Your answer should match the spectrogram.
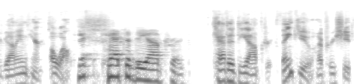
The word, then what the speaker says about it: catadioptric: The most often known compound telescope is well, they're also called Cadiotroptic. I should have actually looked up how to pronounce that word before I got in here. Oh well. Catadioptric.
